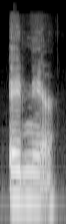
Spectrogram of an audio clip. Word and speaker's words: Ednir: Aidenier. Like Aidenier. pioneer. Aidenier. Aid. Aidenier. Aidenier. Aidenier. Aidenier. Aidenier. Ooh. Yep. Aidenier. Like a pioneer. Aidonier, pioneer. Yeah, pioneer, Aidenier.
